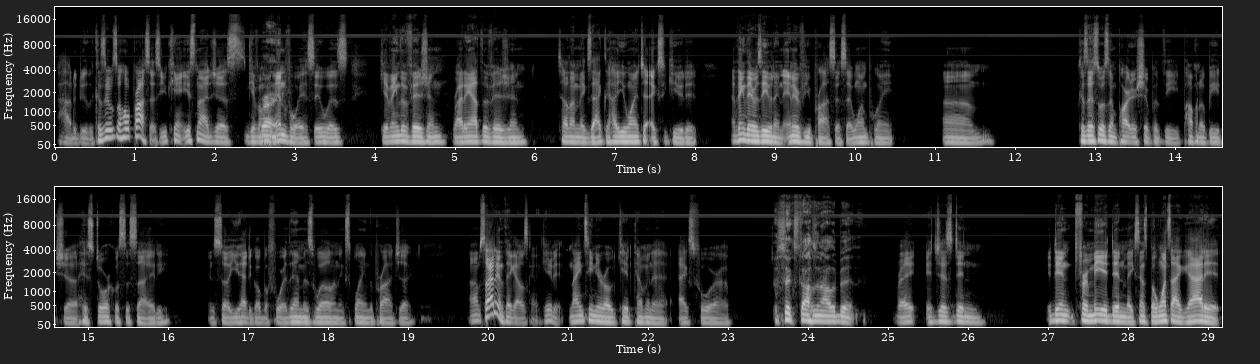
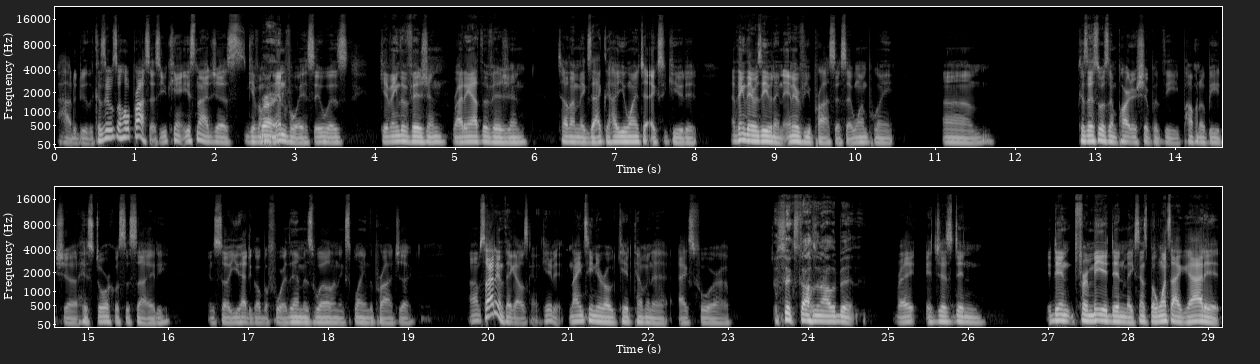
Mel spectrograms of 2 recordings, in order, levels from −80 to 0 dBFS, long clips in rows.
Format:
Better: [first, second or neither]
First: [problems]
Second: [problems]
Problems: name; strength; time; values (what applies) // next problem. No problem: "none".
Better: second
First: high-pitched whine; faint; throughout; 10.5 kHz, 25 dB below the speech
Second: none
